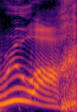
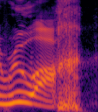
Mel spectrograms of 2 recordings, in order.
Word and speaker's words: ruach: The actual word is ruach. Everybody say ruach. But you got to say it like I got a cat hair stuck in the back of your throat. Ruach.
